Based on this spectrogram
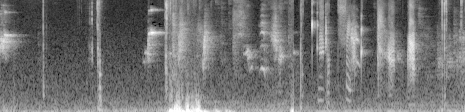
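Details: Pet budgerigars chattering to a mirror indoors, starting with sparse chirps, then a low thump or flutter near two seconds, followed by scratchy warbling and buzzy notes.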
